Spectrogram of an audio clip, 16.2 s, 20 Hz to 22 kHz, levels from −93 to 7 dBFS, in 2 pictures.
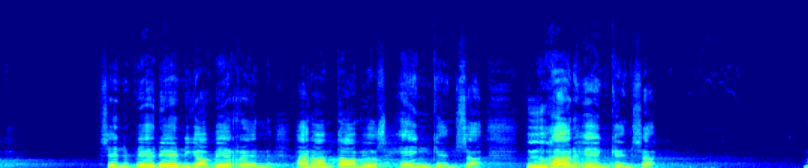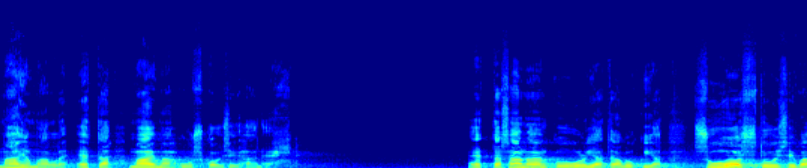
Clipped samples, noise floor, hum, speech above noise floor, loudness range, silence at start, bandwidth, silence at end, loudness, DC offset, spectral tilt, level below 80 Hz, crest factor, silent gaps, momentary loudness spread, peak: under 0.1%; -78 dBFS; none; 43 dB; 8 LU; 0 s; 15.5 kHz; 0 s; -35 LUFS; under 0.1%; -7 dB/octave; -76 dBFS; 20 dB; none; 15 LU; -16 dBFS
